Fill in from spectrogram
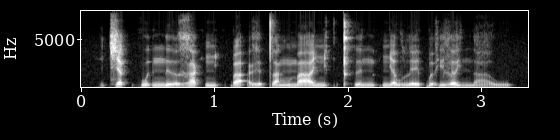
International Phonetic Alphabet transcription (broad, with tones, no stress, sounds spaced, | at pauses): t͡ɕ a˦˥ k̚ h w ɨ̰˧˥ n ɨ˧˩ ə̯ ɣ a˦˥ k̚ ɲ i˨˩ k̚ ɓ a̰ː˧˨ ɣ ɛ̰˧˨ t̪ a˨˦ ŋ m aː˨˦ ɲ a˦˥ k̚ t̪ʰ ɨ˧ n ə˦˥ p̚ ɲ a˧˩ w l e˨˦ ɓ ə̰˧˥ j l ə˧ j n a̤˨˩ w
